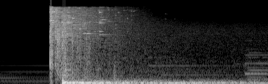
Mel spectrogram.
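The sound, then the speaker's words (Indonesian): A sudden loud boom erupts from near silence, followed by a long crash as a row of classroom window glass shatters, rattling and scattering as it slowly fades, with no voices. “Bunyi dentuman kembali terdengar bersamaan dengan kaca jendela satu kelas yang pecah berjajaran.”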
